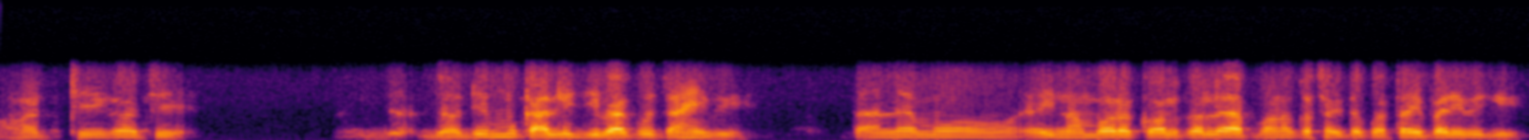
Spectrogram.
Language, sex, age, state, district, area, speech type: Odia, male, 30-45, Odisha, Balasore, rural, conversation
